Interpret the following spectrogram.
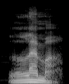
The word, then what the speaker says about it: Lemma: that um i got to meet uh lemma did i pronounce it right yes yes and it's uh just for the audience it's uh l e m m a uh and you can easily find me on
